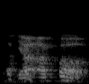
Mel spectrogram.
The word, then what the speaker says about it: Yaakov: Jay, how do you pronounce that word? Yaakov.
